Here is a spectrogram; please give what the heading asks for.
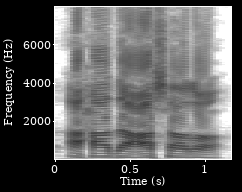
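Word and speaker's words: أَحَدَ عَشَرَ: ফাতার উপর মাপনি হবে যেখানে আমরা উচ্চারণ করব আমাদের উচ্চারণ করতে হবে আহাদা আশারা। সালাসা আশারা। সালাসাতা আশারা। আর বাতা আশারা। খমছাসাতা আশারা এরকম। তাহলে উভয় অংশের মাঝে কি দিতে হবে? ফাতা দিতে হবে।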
